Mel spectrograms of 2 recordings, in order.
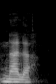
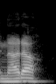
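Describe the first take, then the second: First: The name is said with an L sound. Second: The name is said with an R sound.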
